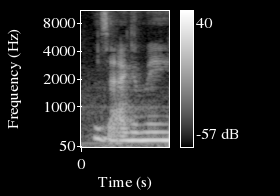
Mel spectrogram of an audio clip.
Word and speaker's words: Zagame: I do want to talk about your mom's community, the Zagame. Is that how you say it? Zagame, yeah. Zagame.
